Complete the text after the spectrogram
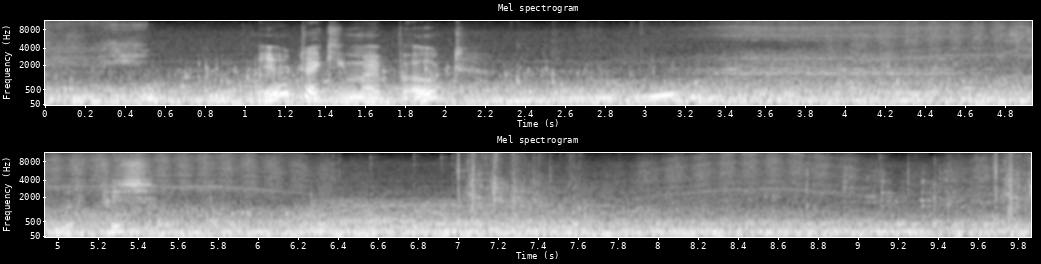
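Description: Water swirls and bubbles softly around the vehicle.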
